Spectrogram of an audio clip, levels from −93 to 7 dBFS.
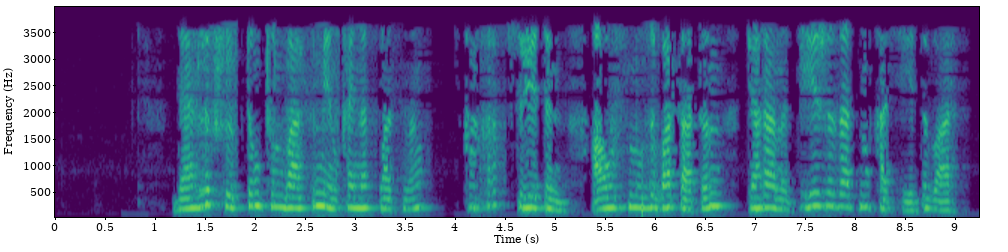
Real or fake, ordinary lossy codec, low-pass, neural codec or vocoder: real; AAC, 16 kbps; 3.6 kHz; none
